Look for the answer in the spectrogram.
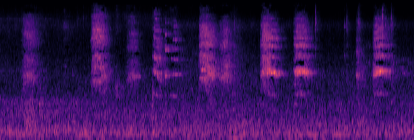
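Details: Moluccan cockatoo (Cacatua moluccensis) gives harsh, broad screeching squawks, each about half a second long, repeated irregularly over a low background hum.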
